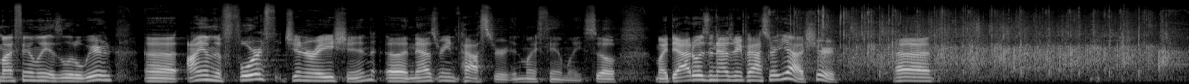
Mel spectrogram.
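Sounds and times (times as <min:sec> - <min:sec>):
speech: 0:00.0 - 0:09.5
audience clapping: 0:07.2 - 0:11.8.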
